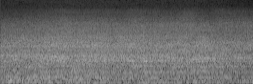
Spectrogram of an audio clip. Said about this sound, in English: We turn a corner to find the train tracks in front of us and a New Silk Road train passing through, headed west to Central Asia and possibly all the way to Europe.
